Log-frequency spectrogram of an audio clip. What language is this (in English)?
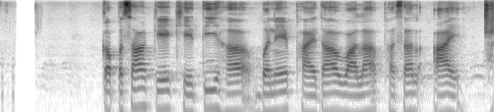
Chhattisgarhi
